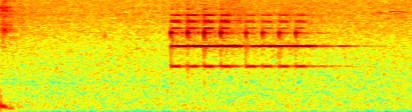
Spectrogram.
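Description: A phone's timer alert sounding once for about a second: a steady electronic beep with a fluttering upper edge. It is signalling that the allotted time is up.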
